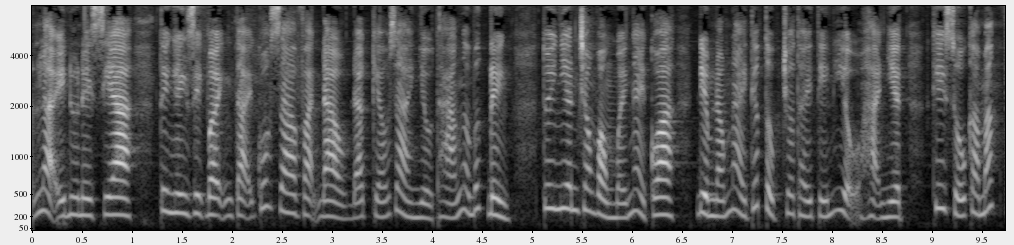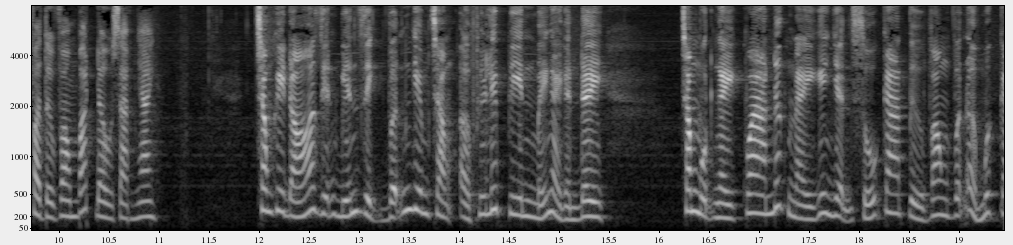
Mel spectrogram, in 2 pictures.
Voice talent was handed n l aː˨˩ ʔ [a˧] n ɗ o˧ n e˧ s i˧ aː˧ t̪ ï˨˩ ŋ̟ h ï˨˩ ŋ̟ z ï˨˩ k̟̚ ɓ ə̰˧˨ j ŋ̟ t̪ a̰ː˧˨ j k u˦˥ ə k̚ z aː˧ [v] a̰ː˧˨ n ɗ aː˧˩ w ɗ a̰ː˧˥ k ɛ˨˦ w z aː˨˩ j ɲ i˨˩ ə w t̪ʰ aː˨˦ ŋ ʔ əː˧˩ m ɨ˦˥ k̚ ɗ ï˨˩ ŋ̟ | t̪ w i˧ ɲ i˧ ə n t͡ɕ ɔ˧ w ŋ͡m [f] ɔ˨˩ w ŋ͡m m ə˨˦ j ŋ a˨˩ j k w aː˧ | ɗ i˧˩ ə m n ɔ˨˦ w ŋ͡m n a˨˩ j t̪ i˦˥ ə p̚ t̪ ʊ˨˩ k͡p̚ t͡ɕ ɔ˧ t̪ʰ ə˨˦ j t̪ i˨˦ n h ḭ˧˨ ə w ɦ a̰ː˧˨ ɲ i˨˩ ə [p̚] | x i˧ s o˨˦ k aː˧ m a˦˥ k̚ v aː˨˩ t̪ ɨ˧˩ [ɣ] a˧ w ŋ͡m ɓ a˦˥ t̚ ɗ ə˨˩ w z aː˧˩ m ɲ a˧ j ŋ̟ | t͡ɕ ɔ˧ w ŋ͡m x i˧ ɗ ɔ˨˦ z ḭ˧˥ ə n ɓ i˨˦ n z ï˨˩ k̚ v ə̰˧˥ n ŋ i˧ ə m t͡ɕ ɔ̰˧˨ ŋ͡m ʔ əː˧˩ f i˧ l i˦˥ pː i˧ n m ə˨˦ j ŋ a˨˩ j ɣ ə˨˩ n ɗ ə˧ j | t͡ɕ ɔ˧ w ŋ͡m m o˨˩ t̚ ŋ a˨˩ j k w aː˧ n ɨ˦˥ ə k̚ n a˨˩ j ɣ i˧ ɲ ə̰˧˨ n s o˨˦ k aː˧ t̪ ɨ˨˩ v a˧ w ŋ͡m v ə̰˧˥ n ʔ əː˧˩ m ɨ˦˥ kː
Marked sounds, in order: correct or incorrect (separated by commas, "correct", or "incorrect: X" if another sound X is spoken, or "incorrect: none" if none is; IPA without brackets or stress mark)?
incorrect: i˧, correct, incorrect: v, incorrect: t̚, incorrect: v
